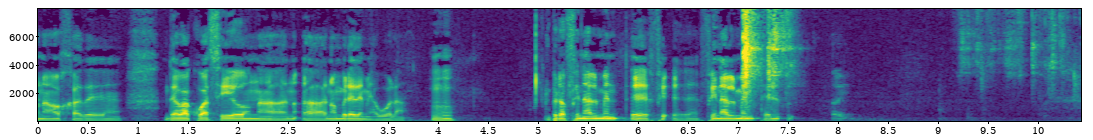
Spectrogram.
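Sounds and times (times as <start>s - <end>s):
speech: 0.2s - 4.3s, 5.0s - 8.2s
keys jangling while being searched for: 9.2s - 10.4s.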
